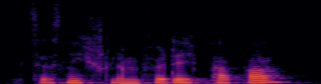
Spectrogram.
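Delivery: put-on high-pitched, concerned child; little child's worried question; Fuchsia. A narrator's reading. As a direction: ask Papa in a child's high voice. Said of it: "fragt Fuchsia".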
